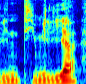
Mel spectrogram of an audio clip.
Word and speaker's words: Ventimiglia: Et c'est vrai que nous, moi la première fois je l'avais lu Ventimiglia, effectivement je me suis souvenu, non, on ne prononce pas les GL, Ventimiglia.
